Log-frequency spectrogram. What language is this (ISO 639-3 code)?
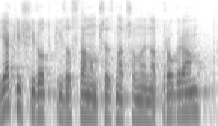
pol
